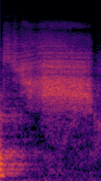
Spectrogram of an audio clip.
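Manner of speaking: long drawn-out shush; a slow, hushing "shh". Pretend. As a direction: shush the noisy distraction slowly. Silencing the phone's distractions.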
